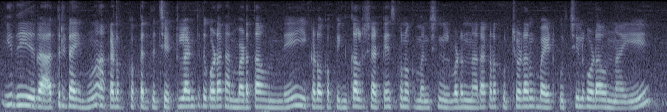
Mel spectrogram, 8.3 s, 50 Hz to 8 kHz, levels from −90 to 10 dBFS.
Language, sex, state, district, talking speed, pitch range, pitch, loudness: Telugu, female, Andhra Pradesh, Manyam, 195 wpm, 185-205 Hz, 200 Hz, -17 LUFS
